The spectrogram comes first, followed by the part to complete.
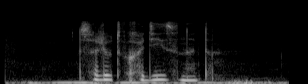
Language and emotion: Russian, neutral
